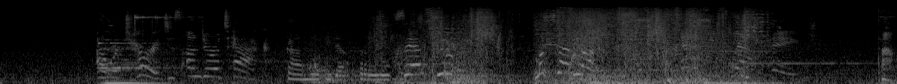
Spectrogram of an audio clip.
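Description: Game sound effects of spells and blasts burst out rapidly.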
